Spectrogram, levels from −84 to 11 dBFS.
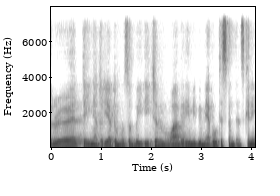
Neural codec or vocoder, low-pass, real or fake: codec, 24 kHz, 0.5 kbps, DualCodec; 7.2 kHz; fake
